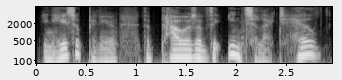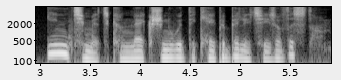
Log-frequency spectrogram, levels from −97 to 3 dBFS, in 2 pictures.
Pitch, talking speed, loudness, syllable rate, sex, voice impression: 120 Hz, 170 wpm, -19 LUFS, 6.1 syllables/s, male, masculine, adult-like, slightly cool, refreshing, friendly, slightly kind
